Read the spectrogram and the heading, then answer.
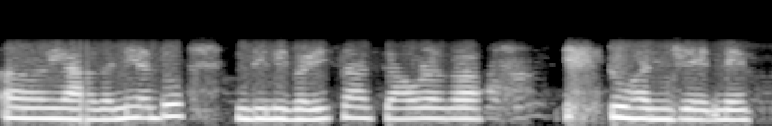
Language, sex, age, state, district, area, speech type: Manipuri, female, 18-30, Manipur, Churachandpur, urban, conversation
